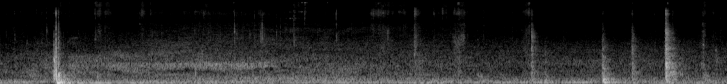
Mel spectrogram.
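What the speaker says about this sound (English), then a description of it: "I'll quickly pop the bonnet," The bonnet release of a 2023 Toyota Hilux SR is popped with one sharp, close clunk, followed later by a couple of softer latch clicks over quiet background hum.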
